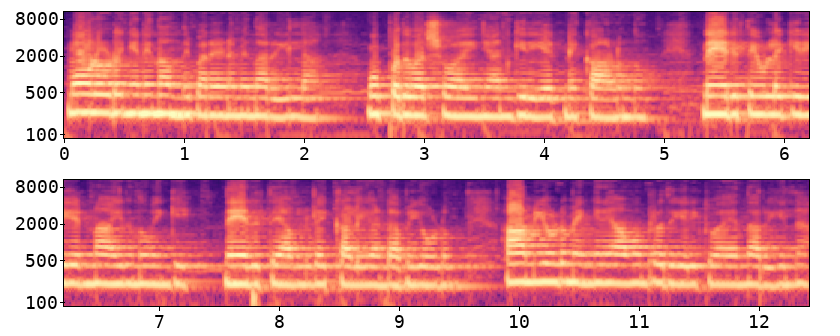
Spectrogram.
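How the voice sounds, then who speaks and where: A woman voicing a gentle, tearful mother in a reverberant room. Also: mid-range voice, monotone, moderate pace, natural voice. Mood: tender, sad. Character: loving middle-aged mother, tearful and gentle. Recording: echoey room with long reverb.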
